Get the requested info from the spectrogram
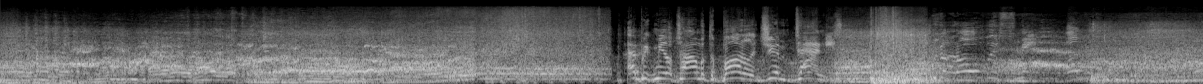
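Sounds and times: car engine revving: 0.0s - 6.2s, 7.0s - 12.0s
tyres squealing: 0.3s - 5.6s, 9.3s - 11.2s.

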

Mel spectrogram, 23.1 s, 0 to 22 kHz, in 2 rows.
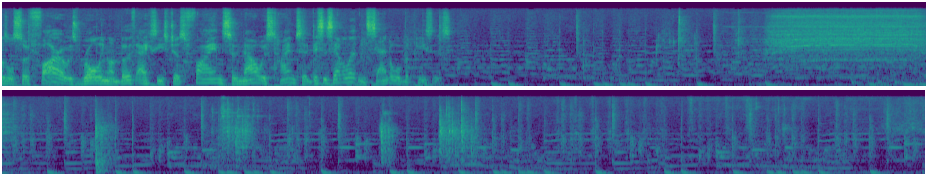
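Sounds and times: background music with steady beat: 0.0s - 23.0s
cordless drill running: 9.2s - 11.8s.

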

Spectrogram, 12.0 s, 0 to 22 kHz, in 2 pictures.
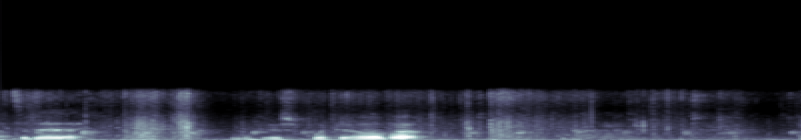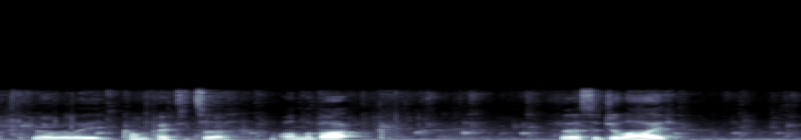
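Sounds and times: handling noise: 0.0s - 7.3s
fabric rustling: 0.2s - 6.5s.

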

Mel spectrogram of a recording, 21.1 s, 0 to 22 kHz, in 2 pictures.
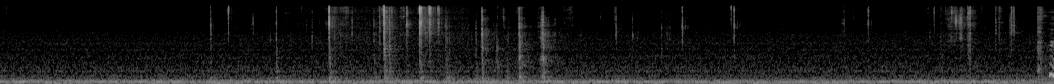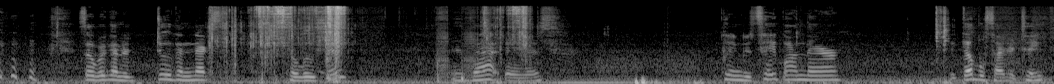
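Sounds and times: steady low hum: 0.0s - 21.0s
tape clicks and snips: 2.0s - 7.5s.

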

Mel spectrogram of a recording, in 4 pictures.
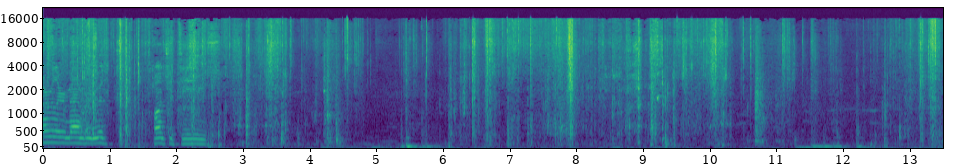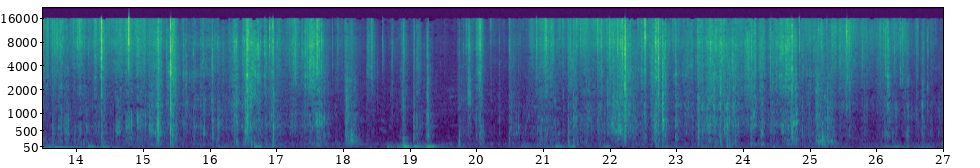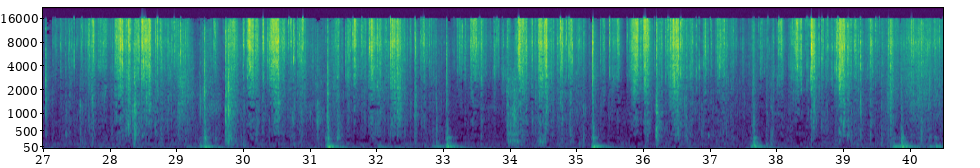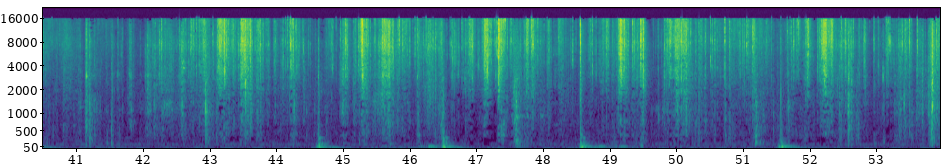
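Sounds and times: foil wrappers crinkling and tearing: 0.0s - 4.9s, 5.6s - 11.5s, 12.6s - 18.8s, 19.8s - 53.9s.

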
